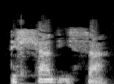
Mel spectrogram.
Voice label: welsh underwear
